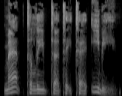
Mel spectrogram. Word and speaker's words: Taibbi: speaking of shocking, Matt Taibbi is how you say his name.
